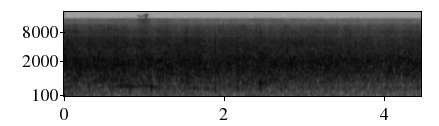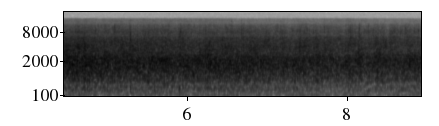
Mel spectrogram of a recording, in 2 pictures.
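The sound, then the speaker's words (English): A crowd at an evening school performance event applauds the students steadily for several seconds, a dense, even wash of clapping with scattered individual claps standing out and no voices. “So just give a huge round of applause to all the students tonight for everything they've put together.”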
